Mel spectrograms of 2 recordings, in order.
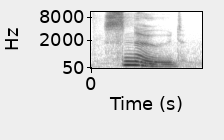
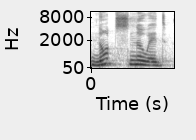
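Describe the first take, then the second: First: The ending is a plain D sound. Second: The ending is pronounced as an extra syllable. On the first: The speaker calls it right. "but studied, closed, snowed" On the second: The speaker calls it wrong.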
